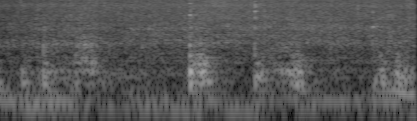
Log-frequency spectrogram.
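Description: Potatoes frying in a pan with turmeric for a prawn biryani meal, a constant close sizzle punctuated by rhythmic spatula scrapes, with no voices.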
